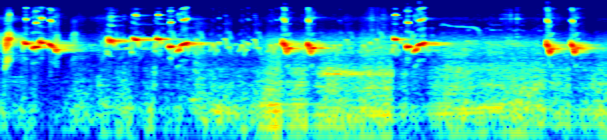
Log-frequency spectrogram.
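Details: Sooty-headed bulbul singing in the wild in lively 'gacor' style: chains of chirpy descending notes with gaps, plus a faint steady tone and low background hum.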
